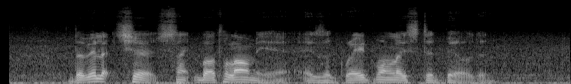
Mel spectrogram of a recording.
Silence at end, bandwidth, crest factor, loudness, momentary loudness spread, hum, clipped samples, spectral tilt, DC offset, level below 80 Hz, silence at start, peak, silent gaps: 0 s; 15.5 kHz; 18 dB; -24 LUFS; 17 LU; none; under 0.1%; -6 dB/octave; under 0.1%; -38 dBFS; 0.1 s; -6 dBFS; none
